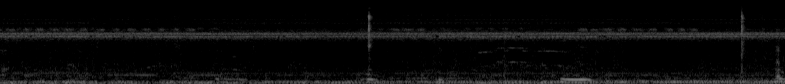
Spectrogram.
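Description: Crickets trilling steadily in a high, unbroken band, with two sharp clicks, one about three and a half seconds in and another near the end.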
